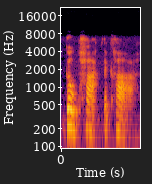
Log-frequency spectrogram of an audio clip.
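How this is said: It has a New England accent dropping the r sounds. "they have a very thick New England accent. And you might hear something like"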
